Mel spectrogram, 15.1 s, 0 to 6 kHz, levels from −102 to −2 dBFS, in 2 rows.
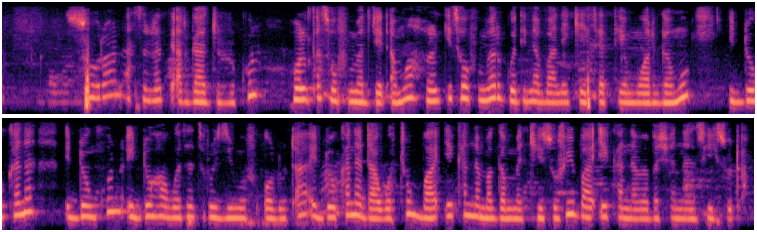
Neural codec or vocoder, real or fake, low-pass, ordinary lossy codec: none; real; 5.4 kHz; MP3, 48 kbps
